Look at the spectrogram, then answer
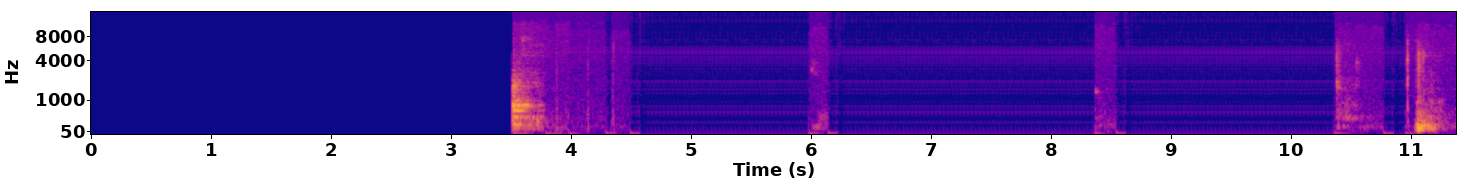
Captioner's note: silence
